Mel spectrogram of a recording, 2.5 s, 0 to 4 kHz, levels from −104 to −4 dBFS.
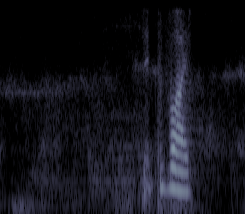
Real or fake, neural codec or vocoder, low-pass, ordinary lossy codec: fake; codec, 16 kHz in and 24 kHz out, 0.8 kbps, FocalCodec, streaming, 65536 codes; 3.6 kHz; Opus, 32 kbps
